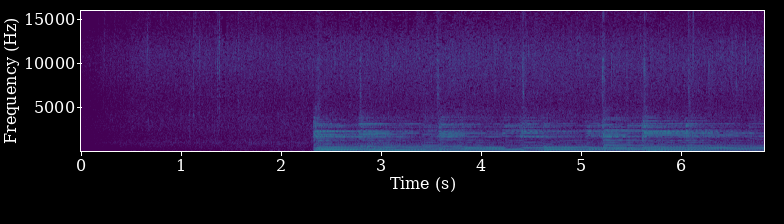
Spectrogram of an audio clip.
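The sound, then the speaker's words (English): Very heavy morning rain hisses steadily and builds for a couple of seconds, then a loud, sustained musical drone with layered tones swells in and dominates while the downpour continues underneath. “On the last morning, it rains as hard as I've ever seen.”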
